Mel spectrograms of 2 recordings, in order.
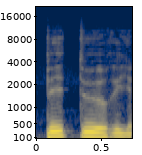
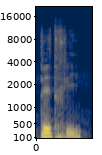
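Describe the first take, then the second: First: The vowel after the t is pronounced. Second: The vowel after the t is dropped. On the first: The speaker calls it wrong. "on ne prononce pas le deuxième E, donc péterie en fait" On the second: The speaker calls it right. "mais pétrie"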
